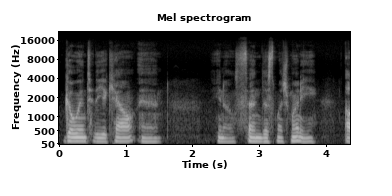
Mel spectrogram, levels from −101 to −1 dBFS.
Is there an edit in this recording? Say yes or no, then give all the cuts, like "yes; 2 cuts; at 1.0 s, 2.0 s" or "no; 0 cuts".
no; 0 cuts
